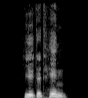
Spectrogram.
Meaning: inflection of hinhalten: 1. second-person plural preterite 2. second-person plural subjunctive II
- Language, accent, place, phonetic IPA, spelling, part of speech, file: German, Germany, Berlin, [ˌhiːltət ˈhɪn], hieltet hin, verb, De-hieltet hin.ogg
